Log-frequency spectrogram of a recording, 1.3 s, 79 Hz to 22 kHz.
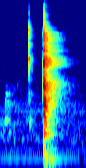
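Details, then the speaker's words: Land Rover Series 3 being restored and dash rewired: a single sharp solenoid clack with no cranking, as the starter solenoid engages but the starter does not turn. The starter had earlier arced out and is no longer arcing. "I can hear the solenoid clicking, but I can't see anything on the starter at all."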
